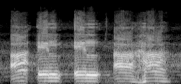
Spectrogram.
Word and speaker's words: Allah: Kalau menggunakan ejaan tajwid, maka bacaannya Allah. Tidak ada huruf O di situ. Ini juga kesalahan orang-orang yang membaca huruf Arab menggunakan kata huruf O. Tidak ada huruf O dalam bahasa Arab.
